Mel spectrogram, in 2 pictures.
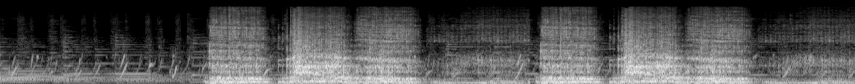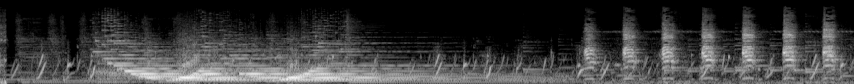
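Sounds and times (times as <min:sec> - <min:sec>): lion roaring: 0:02.1 - 0:08.6
plucked harp music: 0:08.6 - 0:14.4.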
